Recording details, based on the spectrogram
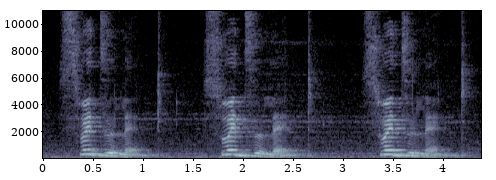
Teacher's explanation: so there are three syllables and the stress is on the first one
